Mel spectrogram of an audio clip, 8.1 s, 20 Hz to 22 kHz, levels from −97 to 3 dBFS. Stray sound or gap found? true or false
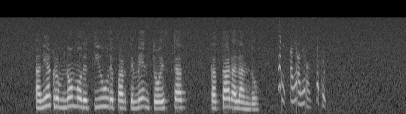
true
